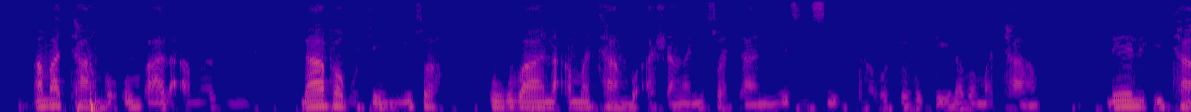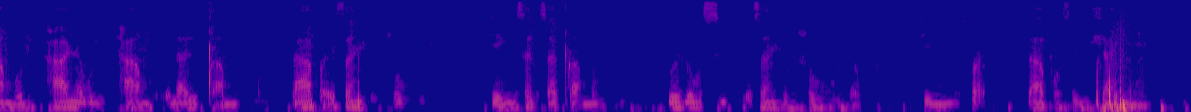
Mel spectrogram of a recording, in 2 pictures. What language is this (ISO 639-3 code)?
nde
